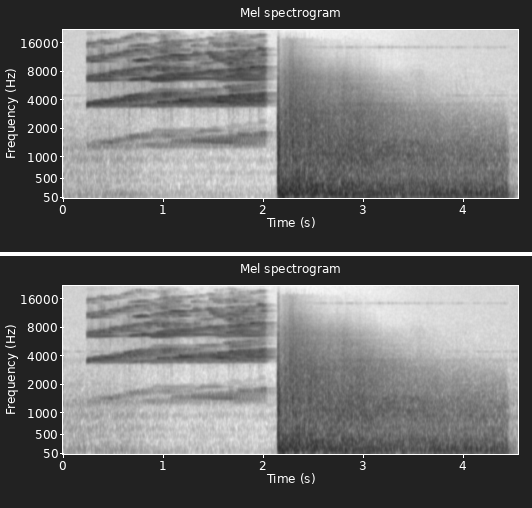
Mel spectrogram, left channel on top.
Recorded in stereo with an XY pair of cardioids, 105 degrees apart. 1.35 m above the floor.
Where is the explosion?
15° left, 0.5 m.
